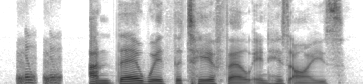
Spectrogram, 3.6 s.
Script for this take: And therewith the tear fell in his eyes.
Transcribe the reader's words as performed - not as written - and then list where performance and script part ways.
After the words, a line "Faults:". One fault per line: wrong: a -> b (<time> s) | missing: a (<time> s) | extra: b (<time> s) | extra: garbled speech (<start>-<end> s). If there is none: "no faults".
And therewith the tear fell in his eyes.
Faults:
no faults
